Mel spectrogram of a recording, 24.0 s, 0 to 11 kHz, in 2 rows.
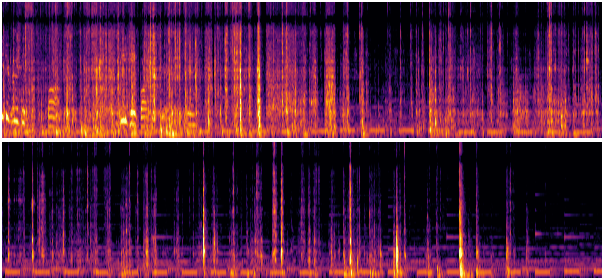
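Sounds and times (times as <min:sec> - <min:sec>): cardboard box tearing and crushing: 0:00.0 - 0:12.0.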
